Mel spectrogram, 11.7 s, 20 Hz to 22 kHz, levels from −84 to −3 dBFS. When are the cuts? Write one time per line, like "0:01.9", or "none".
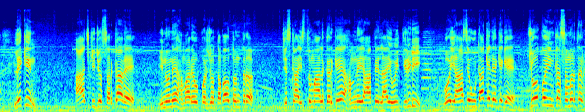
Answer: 0:10.4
